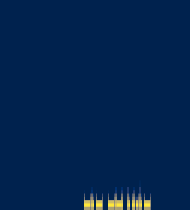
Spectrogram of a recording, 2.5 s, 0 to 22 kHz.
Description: Morse code, heard as a keyed tone, about 46 wpm, 700 Hz. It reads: KM4
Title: Callsign Prefixes for Top 25 DXCC - 45wpm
